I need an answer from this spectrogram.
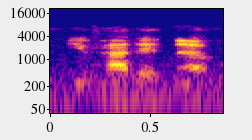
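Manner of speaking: ordinary talk, nothing marked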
